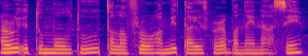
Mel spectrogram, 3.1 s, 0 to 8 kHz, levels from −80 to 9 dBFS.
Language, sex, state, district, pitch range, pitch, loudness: Nagamese, female, Nagaland, Kohima, 180-200 Hz, 185 Hz, -20 LUFS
